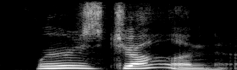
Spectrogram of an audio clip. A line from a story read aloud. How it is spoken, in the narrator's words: asked Meg anxiously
